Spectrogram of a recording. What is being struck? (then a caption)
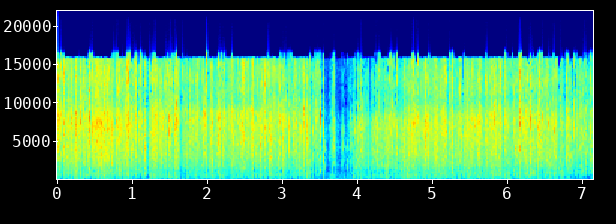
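Folded paper honeycomb fan. A large pink folded-paper honeycomb fan is held against the microphone while fingertips rub, squeeze and scratch its pleated paper. The result is a dense, steady, bright crinkling texture like rain, with a brief dip in loudness near the middle.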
